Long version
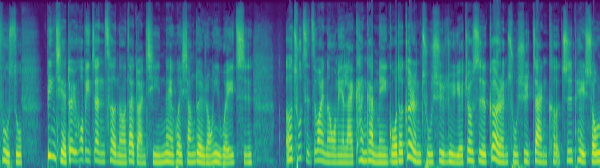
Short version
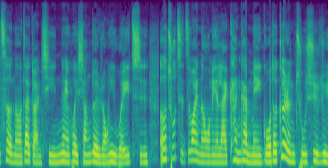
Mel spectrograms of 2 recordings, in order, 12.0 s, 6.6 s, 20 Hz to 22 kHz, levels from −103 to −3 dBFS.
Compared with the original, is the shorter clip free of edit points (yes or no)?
no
